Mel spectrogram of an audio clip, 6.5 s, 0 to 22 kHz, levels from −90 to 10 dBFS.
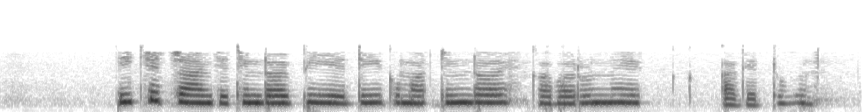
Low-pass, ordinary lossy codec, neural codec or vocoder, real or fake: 7.2 kHz; AAC, 16 kbps; none; real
